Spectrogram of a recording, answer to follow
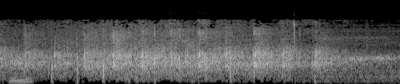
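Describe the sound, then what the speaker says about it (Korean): A church congregation claps together in steady, dense applause. It runs throughout at a fairly loud level with no voice over it. "영광과 박수를 주님께 돌려주십시오"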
